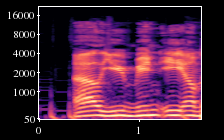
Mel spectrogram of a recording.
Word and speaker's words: aluminium: Aluminium. That's exactly how it's said, Dale.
